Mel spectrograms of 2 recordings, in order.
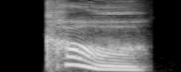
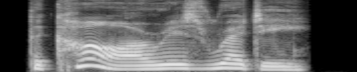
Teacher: For example, car. When the word is linked to a word beginning with a vowel, the R sound reappears.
